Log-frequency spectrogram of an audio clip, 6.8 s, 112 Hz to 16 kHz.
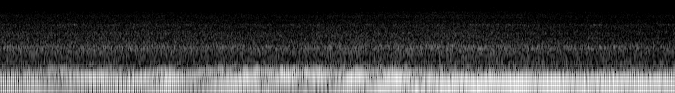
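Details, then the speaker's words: Higher-mileage Honda Accord V6 6-speed after valve lash adjustment and intake manifold work, exhaust heard: quiet, even idle hum with a mild low drone, no ticking or stumbling; normal idle. "I can already tell though the valve adjustment definitely helped. This thing's running really good and smooth."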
